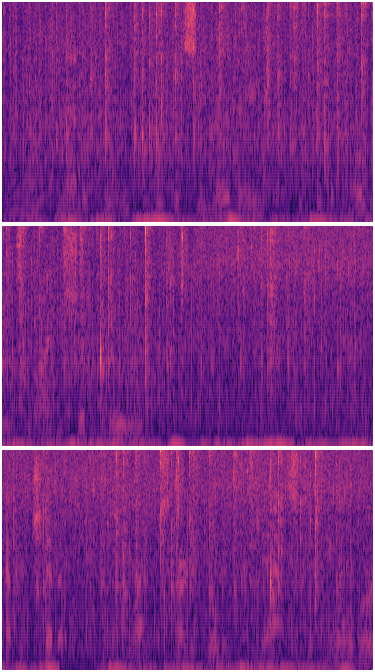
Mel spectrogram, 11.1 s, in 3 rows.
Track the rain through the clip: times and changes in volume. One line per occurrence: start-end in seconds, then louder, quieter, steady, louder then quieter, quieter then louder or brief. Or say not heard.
0.0-11.1 steady.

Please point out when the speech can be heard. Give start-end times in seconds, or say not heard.
0.0-5.2, 7.5-11.1.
